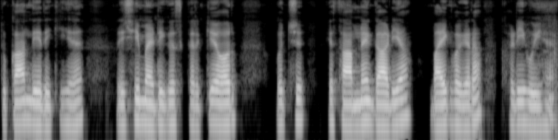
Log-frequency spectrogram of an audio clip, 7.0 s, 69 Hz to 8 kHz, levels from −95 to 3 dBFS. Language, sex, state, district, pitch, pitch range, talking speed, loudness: Hindi, male, Delhi, New Delhi, 120 Hz, 120-130 Hz, 145 wpm, -21 LUFS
